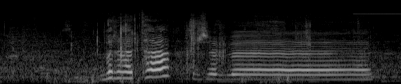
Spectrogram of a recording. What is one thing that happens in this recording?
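A young woman speaks calmly close by, outdoors.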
